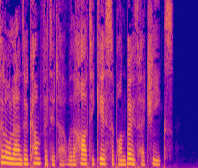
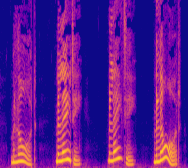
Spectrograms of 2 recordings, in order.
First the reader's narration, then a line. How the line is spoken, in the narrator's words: Grimstitch, who was overcome with emotion, and could do no more than gasp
